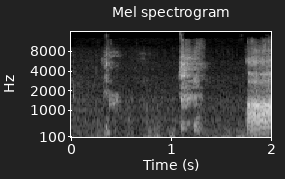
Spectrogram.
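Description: A man briefly clearing his throat close to a microphone: two short sounds about a second apart in a lull, then his speech resumes near the end.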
